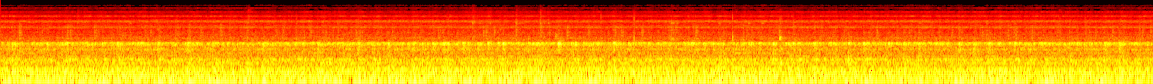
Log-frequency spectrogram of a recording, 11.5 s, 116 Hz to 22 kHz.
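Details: Van Wert coal stoker under a Gentleman Janitor JG5 boiler after six days burning pea anthracite: steady drone under a rough mid-pitched whine with uneven churning beat; stoker gearbox noisy from excessive end play in the input shaft.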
